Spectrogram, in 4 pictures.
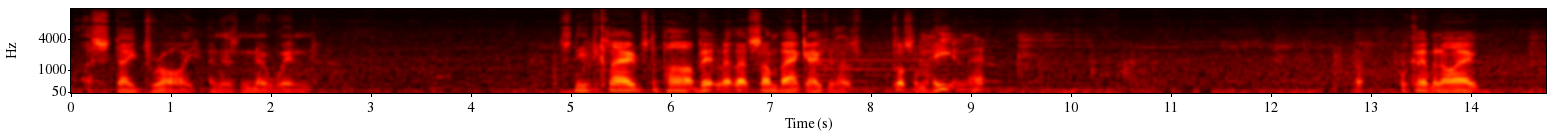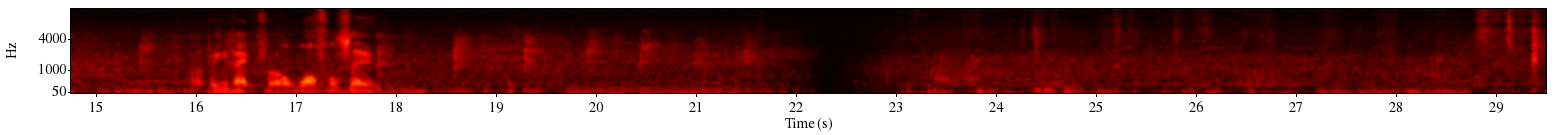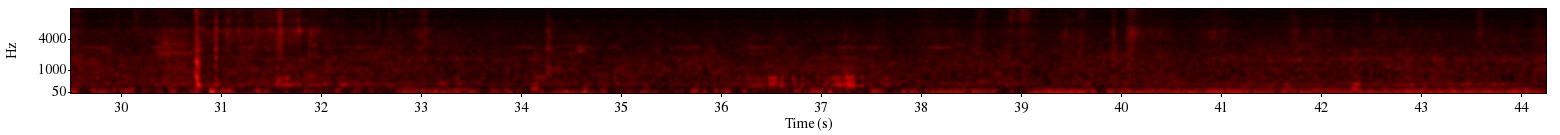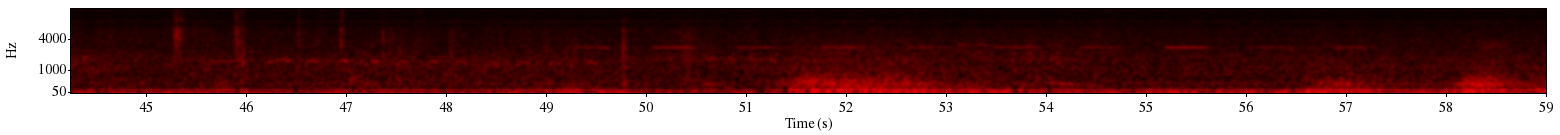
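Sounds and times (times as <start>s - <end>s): faint high-pitched beeping: 0.0s - 18.2s, 25.0s - 44.2s, 48.7s - 57.5s
distant machinery rumble: 0.0s - 22.3s, 26.1s - 59.0s.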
